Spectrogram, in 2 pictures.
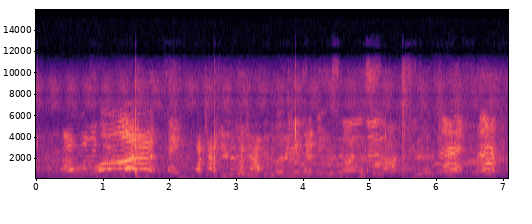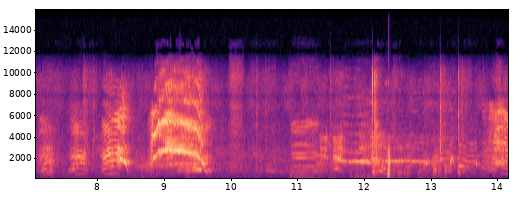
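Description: Young children shouting and chattering in high voices, with one long, loud shriek about nine seconds in and a single sharp knock near the end.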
